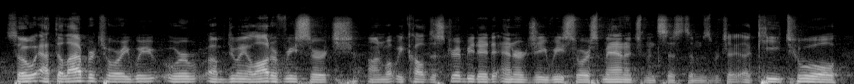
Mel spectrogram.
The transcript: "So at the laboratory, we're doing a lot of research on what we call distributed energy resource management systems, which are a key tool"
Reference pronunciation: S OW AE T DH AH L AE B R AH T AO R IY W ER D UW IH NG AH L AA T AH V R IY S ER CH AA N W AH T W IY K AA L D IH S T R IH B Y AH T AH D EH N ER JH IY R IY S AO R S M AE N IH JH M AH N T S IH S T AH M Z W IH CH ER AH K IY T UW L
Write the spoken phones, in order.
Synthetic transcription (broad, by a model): S OW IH T DH AH L AE B R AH T AO R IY W ER D UW IH NG AH L AA T AH V R IY S ER CH N W AH T W IY K AA L D IH S T R IH B Y AH T AH D EH N ER JH IY R IY S AO R S M AE N IH JH M AH N T S IH S T AH M Z W IH CH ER AH K IY T UW L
